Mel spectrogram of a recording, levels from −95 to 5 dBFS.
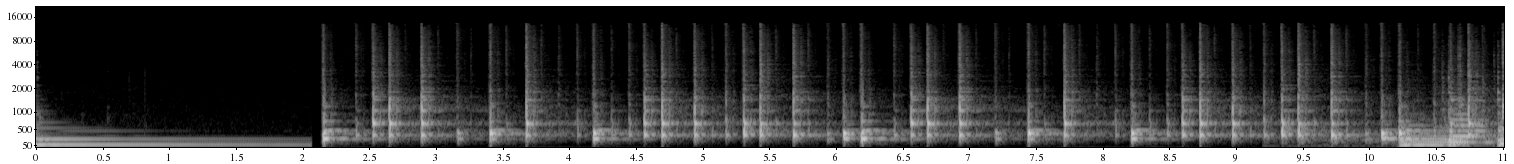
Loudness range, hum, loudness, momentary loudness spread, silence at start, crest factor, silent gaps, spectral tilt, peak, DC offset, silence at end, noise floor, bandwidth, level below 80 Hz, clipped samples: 2 LU; none; -31 LUFS; 16 LU; 0 s; 18 dB; 2.08-2.14 s; -7 dB/octave; -12 dBFS; under 0.1%; 0 s; -49 dBFS; 13.5 kHz; -44 dBFS; under 0.1%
